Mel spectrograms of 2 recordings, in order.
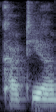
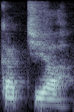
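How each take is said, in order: First: The J is said like a Y. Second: The J is said like English J. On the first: The speaker calls it right. "जे को आप ये पढ़ेंगे या वाई पढ़ेंगे जर्मन में" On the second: The speaker calls it wrong. "अगर मैं इसको इंग्लिश में पढ़ता तो मैं कहता कटजा"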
